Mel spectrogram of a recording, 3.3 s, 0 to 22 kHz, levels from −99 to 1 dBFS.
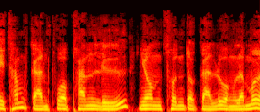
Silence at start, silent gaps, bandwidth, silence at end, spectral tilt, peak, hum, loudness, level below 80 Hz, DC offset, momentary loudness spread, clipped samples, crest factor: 0 s; none; 13.5 kHz; 0 s; -7.5 dB/octave; -14 dBFS; none; -30 LUFS; -56 dBFS; under 0.1%; 3 LU; under 0.1%; 16 dB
